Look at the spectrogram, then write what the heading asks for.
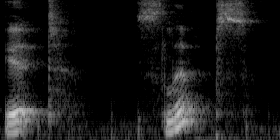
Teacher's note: when we move and lower the tongue for the I vowel of slip, it's a lax vowel and the tongue is a little bit lower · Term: lax I vowel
